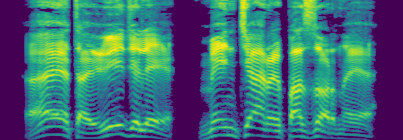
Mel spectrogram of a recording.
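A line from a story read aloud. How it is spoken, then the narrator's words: Loud bark. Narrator (Russian): широко разевая пасть, рявкнул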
